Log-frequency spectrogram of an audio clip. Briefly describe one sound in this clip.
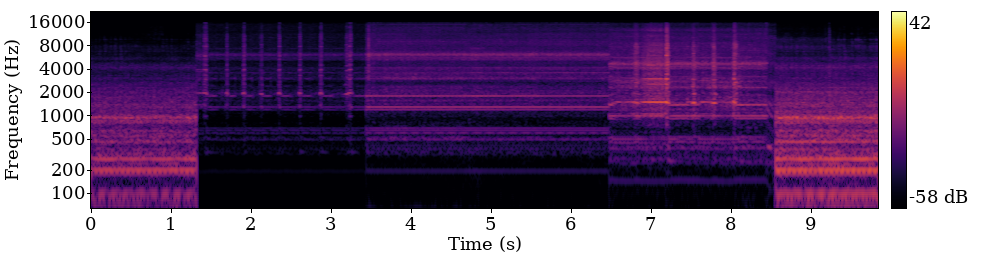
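A metal lathe hums steadily as it spins.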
